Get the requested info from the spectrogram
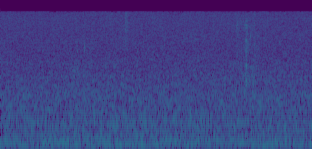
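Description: Faint, steady hiss of river water and outdoor background, with no distinct events.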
